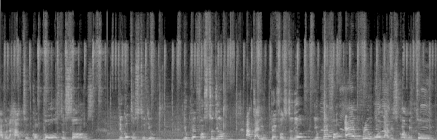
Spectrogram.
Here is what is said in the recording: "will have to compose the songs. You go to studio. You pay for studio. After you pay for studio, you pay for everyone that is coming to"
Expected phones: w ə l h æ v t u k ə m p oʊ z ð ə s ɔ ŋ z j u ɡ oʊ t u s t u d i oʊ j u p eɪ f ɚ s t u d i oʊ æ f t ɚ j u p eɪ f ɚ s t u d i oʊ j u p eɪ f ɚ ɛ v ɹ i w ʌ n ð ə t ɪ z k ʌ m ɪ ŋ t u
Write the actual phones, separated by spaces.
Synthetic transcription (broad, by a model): w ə l h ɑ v t u k ə m p oʊ z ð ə s ɔ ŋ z j u ɡ oʊ t u s t u d i oʊ j u p eɪ f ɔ s t u d i oʊ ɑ f t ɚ j u p eɪ f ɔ s t u d i oʊ j u p eɪ f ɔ ɛ v ɹ i w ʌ n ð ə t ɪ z k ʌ m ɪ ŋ t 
